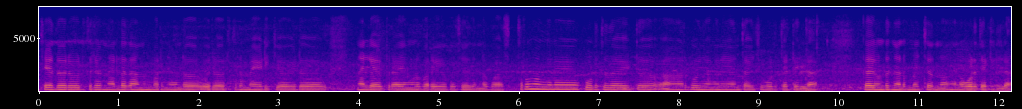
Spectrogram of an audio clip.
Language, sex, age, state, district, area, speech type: Malayalam, female, 60+, Kerala, Idukki, rural, spontaneous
